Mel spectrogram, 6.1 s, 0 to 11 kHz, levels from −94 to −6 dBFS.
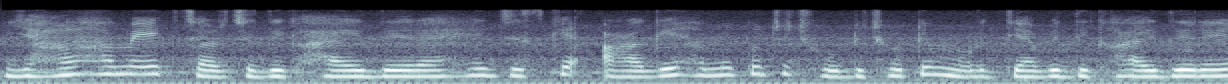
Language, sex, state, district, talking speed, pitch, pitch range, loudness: Hindi, female, Chhattisgarh, Raigarh, 185 wpm, 215 Hz, 205-240 Hz, -16 LUFS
